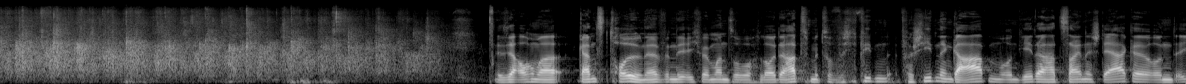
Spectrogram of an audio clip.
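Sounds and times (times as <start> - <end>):
audience applause: 0.0 - 4.6
speech: 5.0 - 11.8.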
